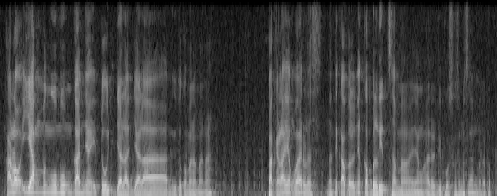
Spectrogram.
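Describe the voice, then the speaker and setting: A man's shrill, fairly high voice carries an animated tone with ordinary pitch variation. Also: moderate pace. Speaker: audio system expert. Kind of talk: Q&A talk on stage. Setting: stage with audience at showcase event.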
